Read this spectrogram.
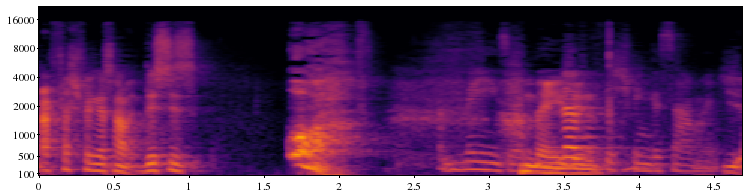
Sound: groans

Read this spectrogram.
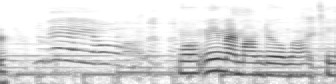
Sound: laughing

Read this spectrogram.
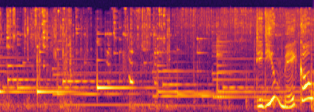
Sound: bottles chime

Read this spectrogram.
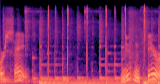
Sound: balls clinking

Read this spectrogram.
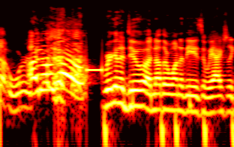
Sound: beep

